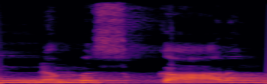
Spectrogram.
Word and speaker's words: नमस्कारं: रारे उत्ते टिप्पी की मात्रा नास की उच्चारण करांगे नमस्कारं। कक्के नू कन्ना, रारे उत्ते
